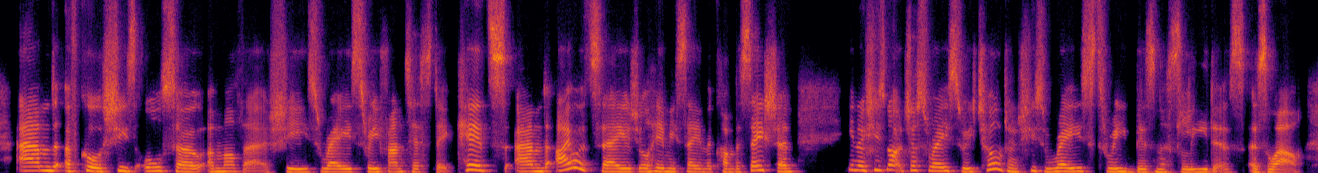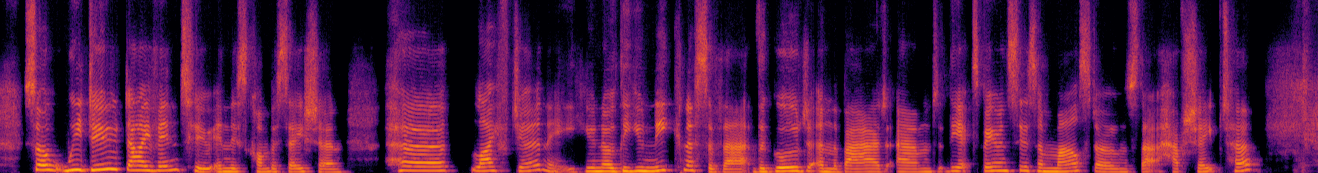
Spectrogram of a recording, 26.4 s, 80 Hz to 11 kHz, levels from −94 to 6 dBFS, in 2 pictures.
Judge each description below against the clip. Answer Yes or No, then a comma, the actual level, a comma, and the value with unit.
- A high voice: Yes, high, 210 Hz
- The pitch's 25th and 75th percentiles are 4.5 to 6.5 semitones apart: Yes, average, 4.8 semitones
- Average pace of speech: Yes, average, 160 wpm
